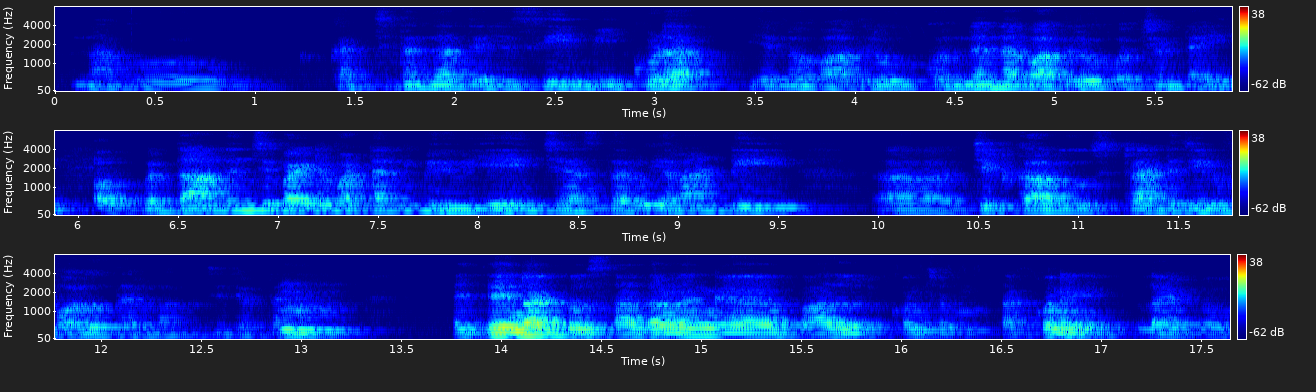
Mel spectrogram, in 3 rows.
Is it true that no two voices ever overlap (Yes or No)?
Yes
